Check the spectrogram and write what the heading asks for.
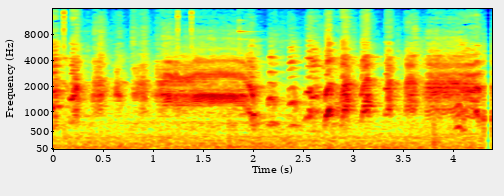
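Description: A run of short, rapid clucking calls, then one long held call from about one to two seconds in, then more rapid clucks.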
